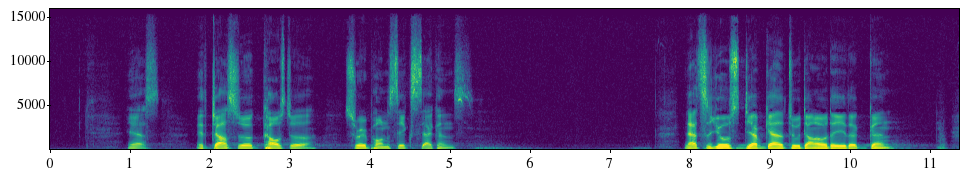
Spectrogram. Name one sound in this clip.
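A young man speaks calmly into a microphone, with pauses.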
